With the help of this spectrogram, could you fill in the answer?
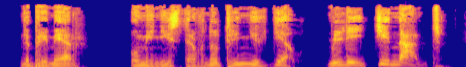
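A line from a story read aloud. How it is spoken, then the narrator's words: Major's bark. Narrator (Russian): рявкнул майор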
